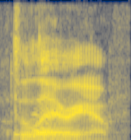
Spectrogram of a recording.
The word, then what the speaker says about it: Daulerio: which is AJ delario am I pronouncing it correct delario yes it is delario delario uh AJ delario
